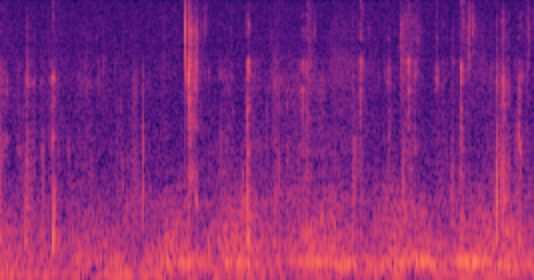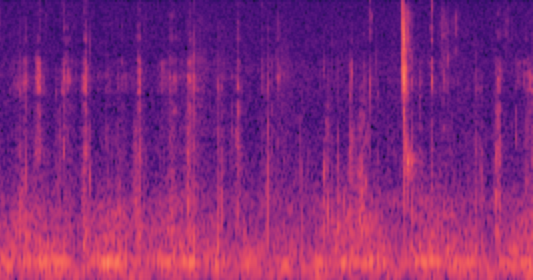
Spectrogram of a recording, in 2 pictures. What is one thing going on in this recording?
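A young woman chews food with wet, crunchy mouth sounds close to a microphone.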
